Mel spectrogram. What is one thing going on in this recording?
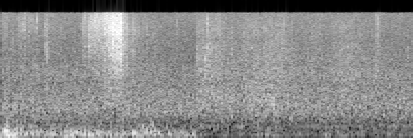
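Fabric rustles and flaps.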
